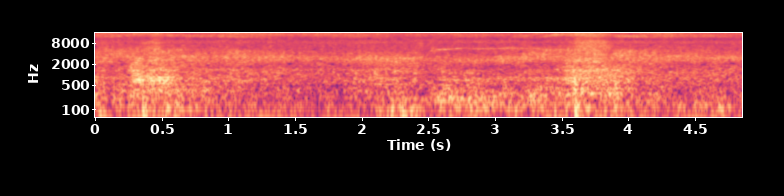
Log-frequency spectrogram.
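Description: Carpet cleaning extraction wand working the carpet: a steady rushing hiss, briefly louder about three and a half seconds in.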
